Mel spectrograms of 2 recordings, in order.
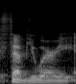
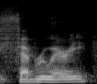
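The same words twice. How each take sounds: First: The first R sound is left out. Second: The first R sound is pronounced. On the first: "the most common where we say February and you don't hear the R" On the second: "It's technically February"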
